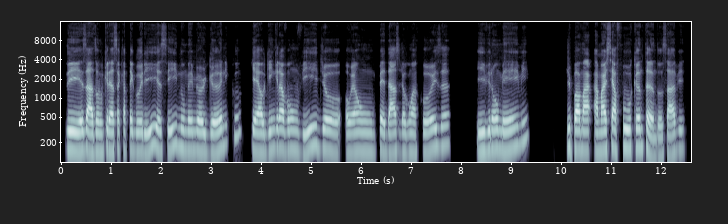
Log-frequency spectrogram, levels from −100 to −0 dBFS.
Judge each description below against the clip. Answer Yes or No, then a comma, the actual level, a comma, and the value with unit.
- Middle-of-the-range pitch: Yes, medium, 150 Hz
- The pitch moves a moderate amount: No, narrow, 2.1 semitones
